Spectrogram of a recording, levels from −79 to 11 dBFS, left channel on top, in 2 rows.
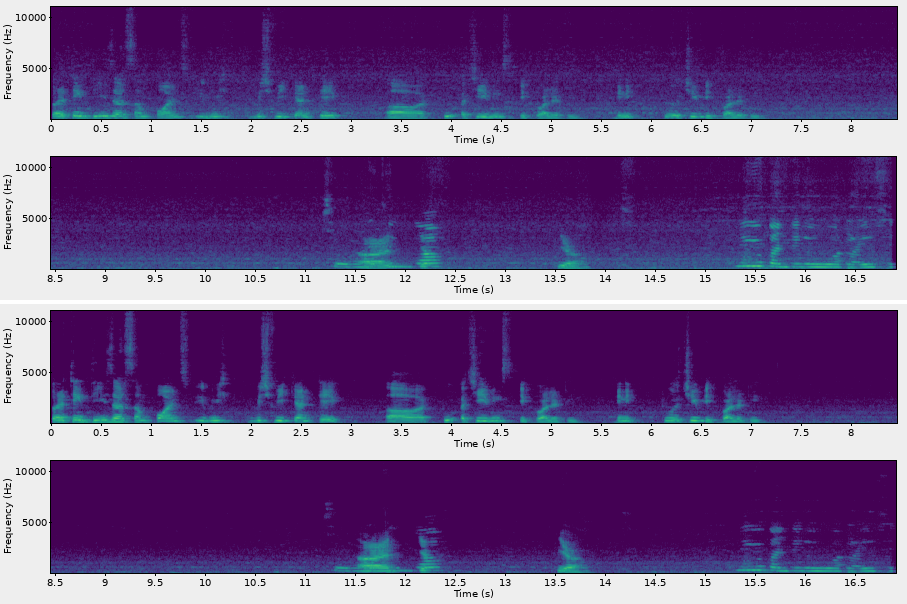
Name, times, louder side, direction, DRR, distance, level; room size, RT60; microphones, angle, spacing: voice 1, 0.0-2.9 3.3-5.3 5.7-5.8 6.1-7.1 11.5-12.3 13.5-13.8, right 3 dB, 45° right, 0.8 m, -25 dB
voice 2, 11.3-12.3 15.3-16.9, left 5 dB, 75° left, 0.4 m, -28 dB
5.3 x 3.5 x 2.4 m
head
